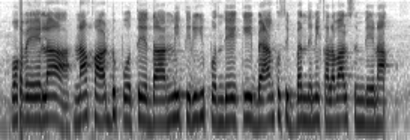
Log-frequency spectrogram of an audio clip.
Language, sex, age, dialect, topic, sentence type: Telugu, male, 25-30, Southern, banking, question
